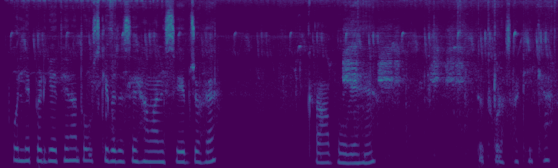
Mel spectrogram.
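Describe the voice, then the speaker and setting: Soft-spoken and fairly high-pitched, a woman talks at a moderate pace in a monotone, flat way. Her long, frequent pauses sit against noticeable background noise. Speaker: vlogger. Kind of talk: casual vlog narration. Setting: outdoors in garden. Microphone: too quiet.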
